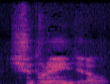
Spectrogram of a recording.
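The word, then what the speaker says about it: pseudorange: 거리를 뜻하는 레인지 입니다 시드레인지 발음은 슈돌에 피가 무분이기 때문에 슈드레인지라고 발음합니다 유사거리 또는 의사거리 의사거리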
